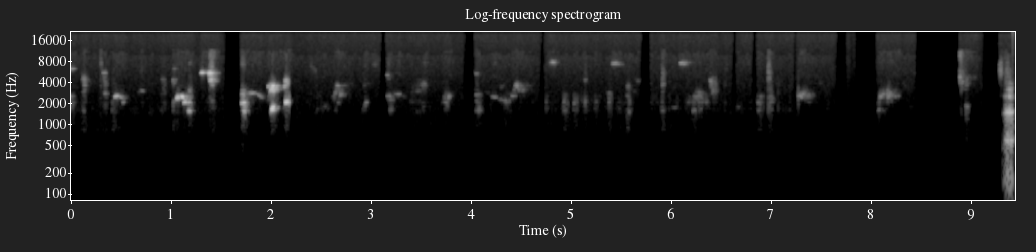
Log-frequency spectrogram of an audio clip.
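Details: A common starling in New Zealand, a mimic, gives the call it is normally associated with: a rambling mix of clicks, squeaky whistles and chattery notes, loudest in the first two seconds, ending with a sharp thump.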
